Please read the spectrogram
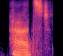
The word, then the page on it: hadst: Indian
